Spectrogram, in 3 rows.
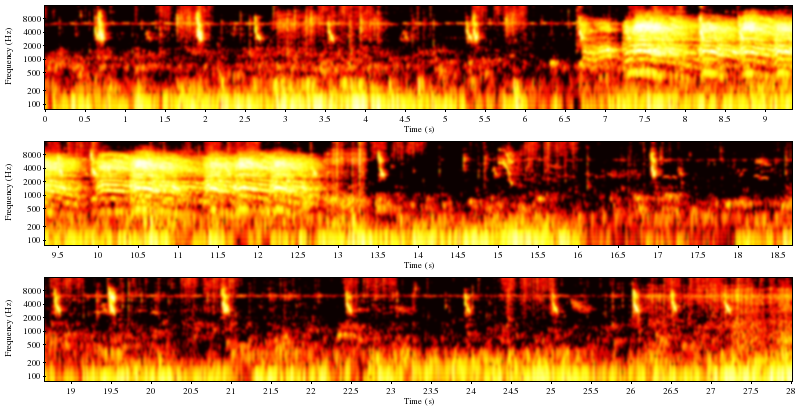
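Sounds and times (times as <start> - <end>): fledglings begging chirps: 0.5 - 2.9, 6.6 - 13.7.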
